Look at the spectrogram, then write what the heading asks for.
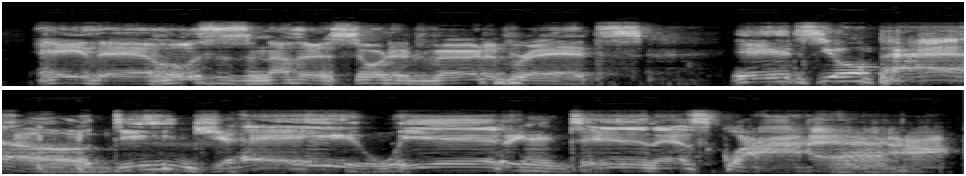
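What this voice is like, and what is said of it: Wolfman Jack impression. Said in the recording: “doing a Wolfman Jack impression”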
